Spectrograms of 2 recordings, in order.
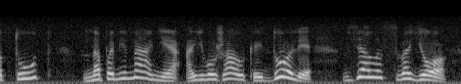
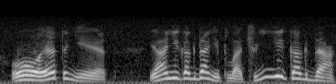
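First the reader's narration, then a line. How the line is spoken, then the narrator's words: Startled exclamation. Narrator (Russian): воскликнул он, словно его иголкой ткнули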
